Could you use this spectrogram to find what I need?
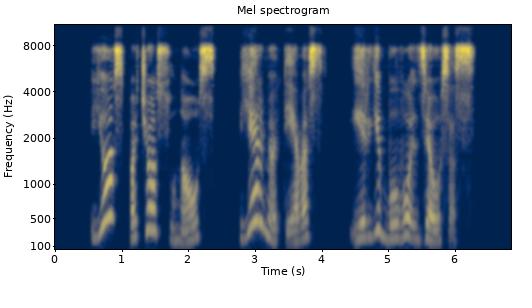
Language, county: Lithuanian, Kaunas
